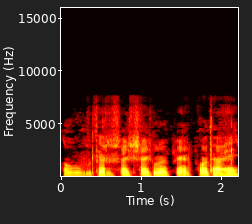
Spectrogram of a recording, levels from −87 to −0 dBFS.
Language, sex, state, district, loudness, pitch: Hindi, male, Chhattisgarh, Balrampur, -19 LUFS, 125 Hz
